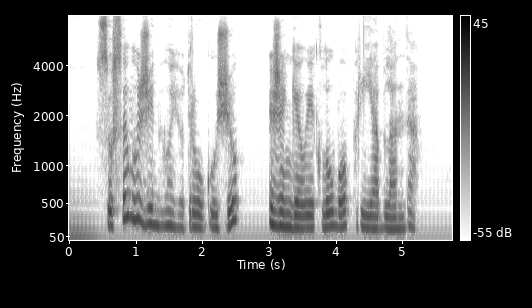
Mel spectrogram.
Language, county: Lithuanian, Šiauliai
